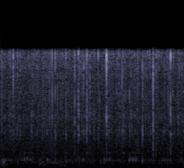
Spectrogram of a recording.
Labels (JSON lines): {"label": "ambient", "recorder": "HydroMoth"}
